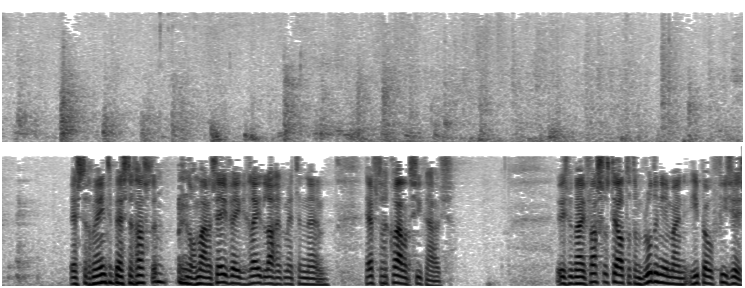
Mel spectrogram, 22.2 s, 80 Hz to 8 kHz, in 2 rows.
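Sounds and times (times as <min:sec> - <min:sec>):
man's footsteps on a hard floor walking to the front of an audience: 0:00.0 - 0:12.1
speech: 0:12.2 - 0:17.9, 0:19.4 - 0:22.2.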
